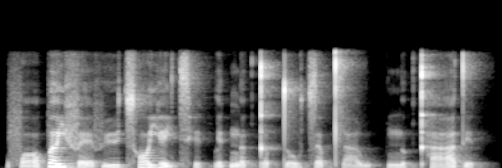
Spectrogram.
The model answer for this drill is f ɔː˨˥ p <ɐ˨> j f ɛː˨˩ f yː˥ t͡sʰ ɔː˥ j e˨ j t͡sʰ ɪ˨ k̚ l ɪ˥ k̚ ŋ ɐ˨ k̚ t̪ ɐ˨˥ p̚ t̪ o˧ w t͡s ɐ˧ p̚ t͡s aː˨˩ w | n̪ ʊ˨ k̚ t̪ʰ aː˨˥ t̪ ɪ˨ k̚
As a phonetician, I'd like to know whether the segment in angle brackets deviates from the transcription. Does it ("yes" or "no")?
yes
